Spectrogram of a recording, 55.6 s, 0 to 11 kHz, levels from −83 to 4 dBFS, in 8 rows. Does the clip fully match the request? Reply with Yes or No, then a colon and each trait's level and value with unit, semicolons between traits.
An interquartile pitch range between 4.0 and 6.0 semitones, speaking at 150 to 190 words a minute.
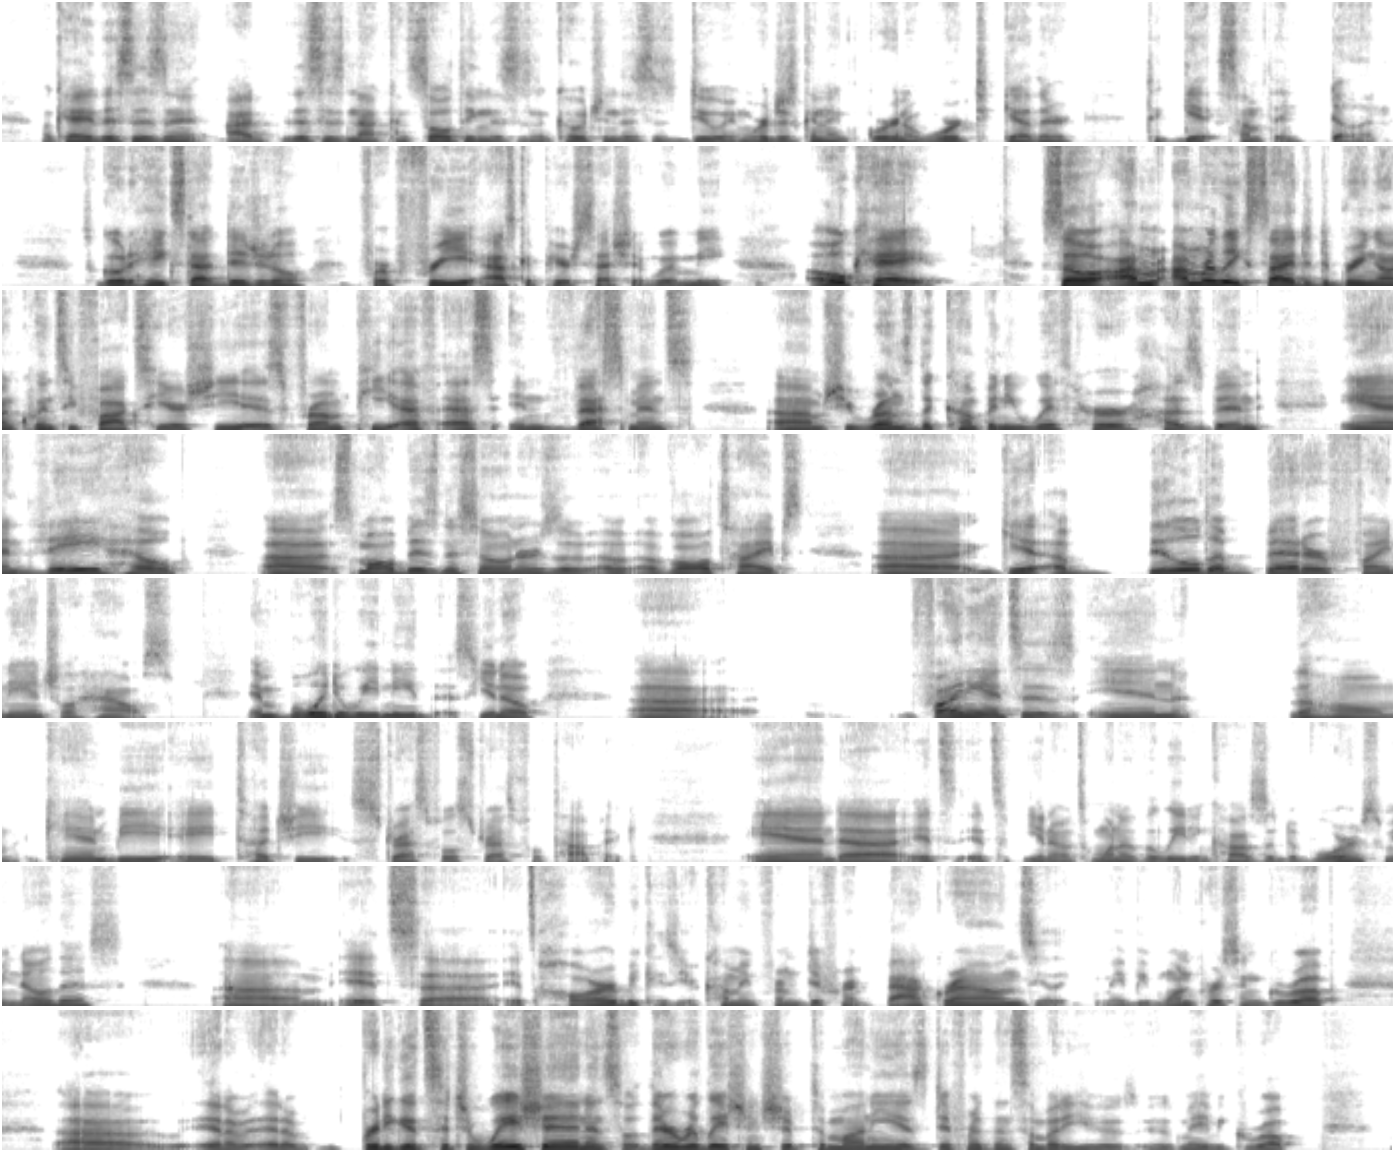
Yes: wide, 5.6 semitones; average, 175 wpm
